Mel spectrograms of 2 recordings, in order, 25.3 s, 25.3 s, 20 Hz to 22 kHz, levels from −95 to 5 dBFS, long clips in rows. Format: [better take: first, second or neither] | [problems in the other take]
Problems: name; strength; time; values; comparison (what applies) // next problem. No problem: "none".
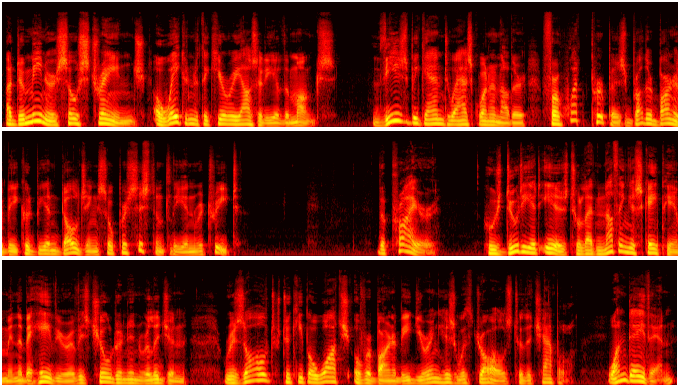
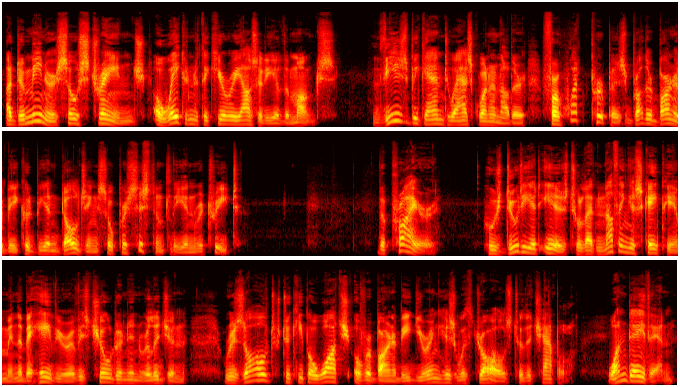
first | thin; very; fading below 550 Hz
